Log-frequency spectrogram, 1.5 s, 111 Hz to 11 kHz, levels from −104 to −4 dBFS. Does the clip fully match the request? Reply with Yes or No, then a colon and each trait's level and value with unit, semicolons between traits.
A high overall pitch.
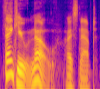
No: low, 135 Hz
